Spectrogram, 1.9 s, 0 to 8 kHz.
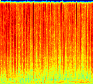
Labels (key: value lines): label: biophony, cascading saw
recorder: SoundTrap 600 or HydroMoth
